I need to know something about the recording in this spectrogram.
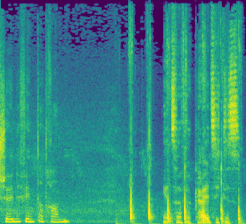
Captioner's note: hammering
